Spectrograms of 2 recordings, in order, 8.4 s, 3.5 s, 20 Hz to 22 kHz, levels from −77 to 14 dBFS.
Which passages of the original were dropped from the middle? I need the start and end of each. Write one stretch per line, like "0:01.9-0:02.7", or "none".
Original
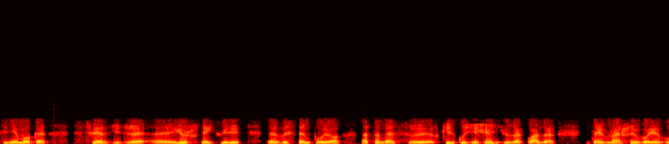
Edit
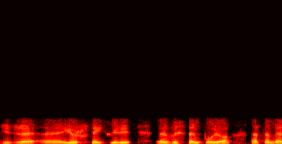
none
